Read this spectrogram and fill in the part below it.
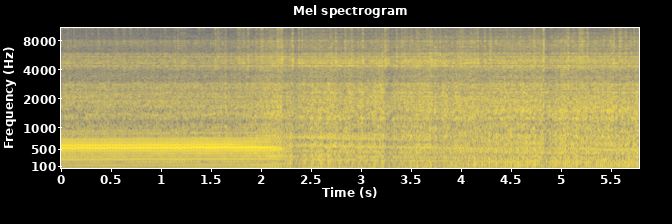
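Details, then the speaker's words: YD100 two-stroke motorized bicycle engine, running buzzy at high revs with a rough, uneven clatter once hot; a top-end rattle that appeared only after warming, with something chattering up top but not hitting. "yeah that's a rattle in the top [Music] it didn't make that noise until it heated up"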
